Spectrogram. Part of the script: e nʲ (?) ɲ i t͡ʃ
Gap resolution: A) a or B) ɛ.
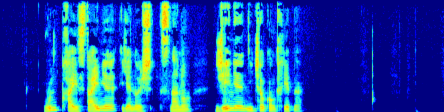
B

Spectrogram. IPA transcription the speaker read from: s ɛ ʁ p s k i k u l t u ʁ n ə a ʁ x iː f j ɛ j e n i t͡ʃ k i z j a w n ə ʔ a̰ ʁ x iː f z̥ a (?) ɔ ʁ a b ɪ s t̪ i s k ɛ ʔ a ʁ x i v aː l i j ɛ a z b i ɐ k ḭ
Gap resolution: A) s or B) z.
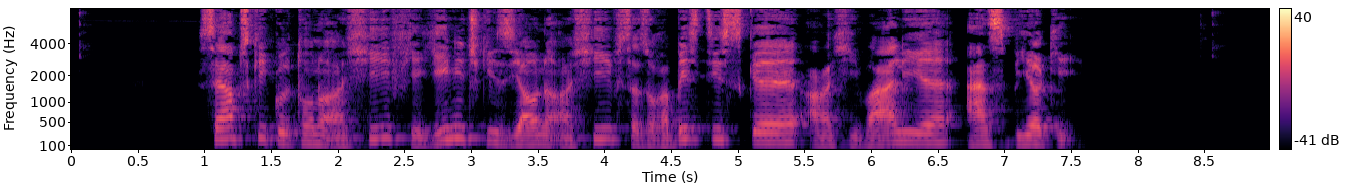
B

